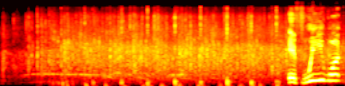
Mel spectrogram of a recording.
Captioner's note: crowd applauding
